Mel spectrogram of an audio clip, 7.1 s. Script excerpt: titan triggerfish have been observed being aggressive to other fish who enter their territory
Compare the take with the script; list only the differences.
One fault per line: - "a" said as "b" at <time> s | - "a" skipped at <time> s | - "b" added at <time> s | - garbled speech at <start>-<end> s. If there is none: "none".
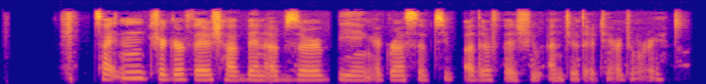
none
